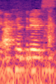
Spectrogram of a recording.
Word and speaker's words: ajedrez: Ajedrez. You kind of like gotta do this thing with a J, but you could just say ajedrez.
